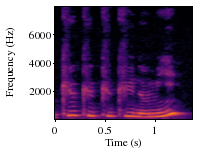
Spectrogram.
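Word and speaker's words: Kuku Kuku no Mi: Ça va être dur à prononcer parce que vous allez me dire c'est quoi cette prononciation médiocre. Eh ben écoutez, c'est le Kukukukunomi.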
